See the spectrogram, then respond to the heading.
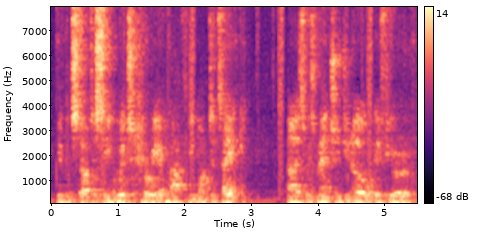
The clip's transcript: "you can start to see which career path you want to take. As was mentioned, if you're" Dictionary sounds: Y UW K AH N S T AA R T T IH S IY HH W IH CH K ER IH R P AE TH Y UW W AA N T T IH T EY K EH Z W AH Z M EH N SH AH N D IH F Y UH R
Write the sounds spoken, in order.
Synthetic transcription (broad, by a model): Y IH K AH N S T AA R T T IH S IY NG W IH CH K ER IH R P AE TH Y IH W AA N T T IH T EY K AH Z W AH Z M EH N SH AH N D IH F Y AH R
